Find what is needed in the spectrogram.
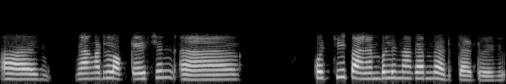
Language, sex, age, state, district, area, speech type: Malayalam, female, 18-30, Kerala, Alappuzha, rural, conversation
